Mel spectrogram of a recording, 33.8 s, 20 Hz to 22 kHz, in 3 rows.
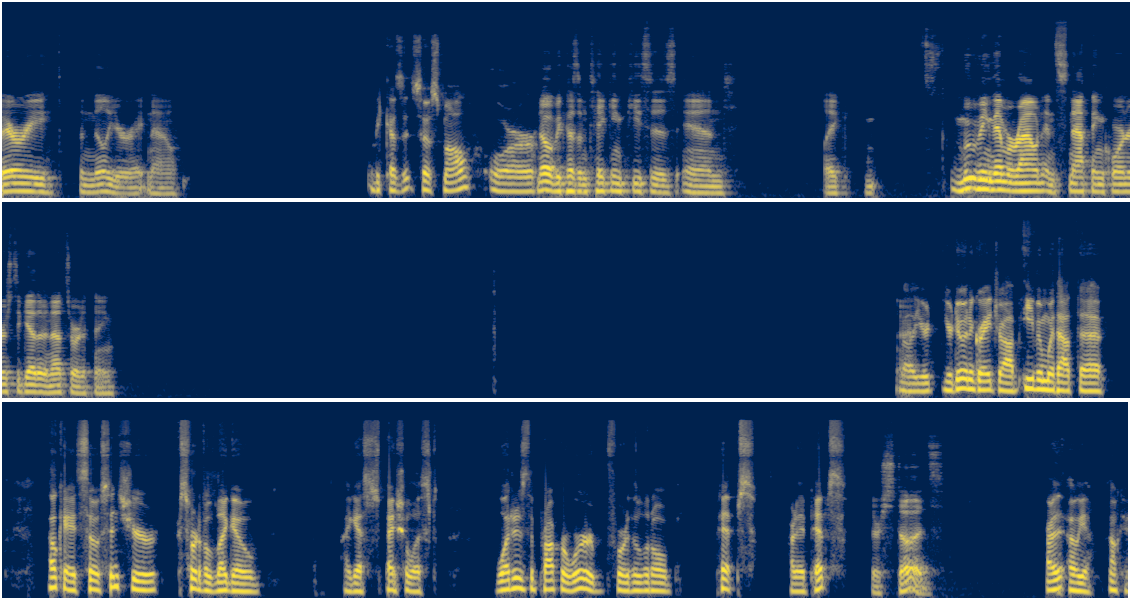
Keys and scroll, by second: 2.8 m, 5.6 space, 6.7 m, 10.2 space, 18.2-18.5 typing, 19.7-21.3 typing, 23.6 e, 25.2 typing, 31.0 space, 33.4 m.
